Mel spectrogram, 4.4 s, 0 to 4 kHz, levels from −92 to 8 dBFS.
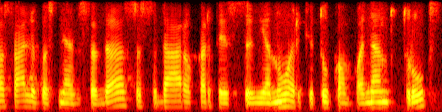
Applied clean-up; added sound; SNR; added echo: none; none; none; none.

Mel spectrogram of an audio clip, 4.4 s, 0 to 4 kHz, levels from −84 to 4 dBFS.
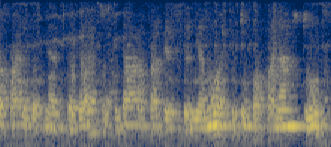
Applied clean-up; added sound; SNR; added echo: neural separator model SepFormer DNS4.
